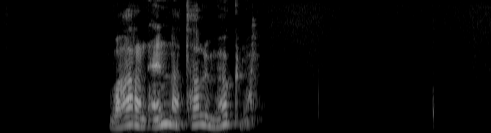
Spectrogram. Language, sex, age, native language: Icelandic, male, 40-49, Icelandic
